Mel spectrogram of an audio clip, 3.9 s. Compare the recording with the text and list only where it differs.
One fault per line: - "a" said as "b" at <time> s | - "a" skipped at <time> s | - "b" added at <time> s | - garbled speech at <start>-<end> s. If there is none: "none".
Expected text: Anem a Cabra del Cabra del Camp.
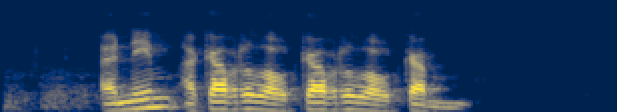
none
